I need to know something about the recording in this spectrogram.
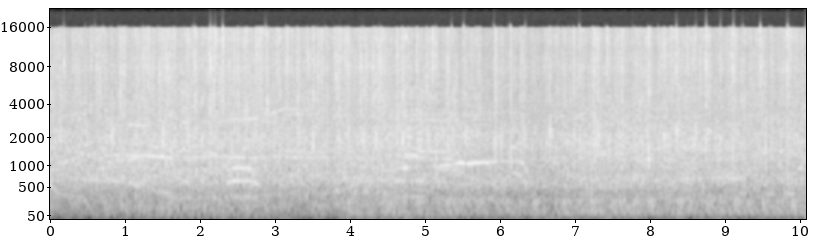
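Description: Fans nearby clap their hands.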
